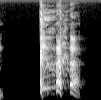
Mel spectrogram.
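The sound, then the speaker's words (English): Three quick, harsh coughs in a tight burst, fairly loud, after a brief silence, with no talking. “But it just keeps like pooling, and then I'm like, I gotta cough, and then I cough, and then I keep coughing. So a lot of coughing.”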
